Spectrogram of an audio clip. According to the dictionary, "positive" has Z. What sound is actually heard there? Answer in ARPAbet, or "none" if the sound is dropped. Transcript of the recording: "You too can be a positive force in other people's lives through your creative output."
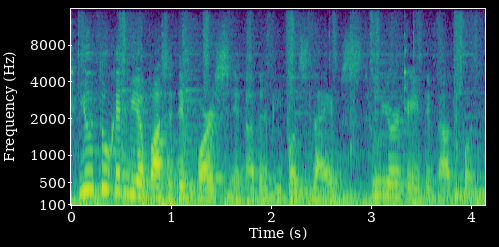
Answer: S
